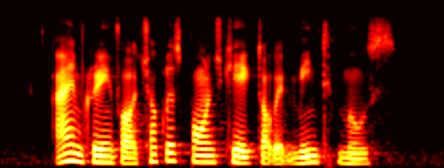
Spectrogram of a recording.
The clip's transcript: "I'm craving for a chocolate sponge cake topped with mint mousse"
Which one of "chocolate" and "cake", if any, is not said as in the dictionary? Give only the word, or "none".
none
